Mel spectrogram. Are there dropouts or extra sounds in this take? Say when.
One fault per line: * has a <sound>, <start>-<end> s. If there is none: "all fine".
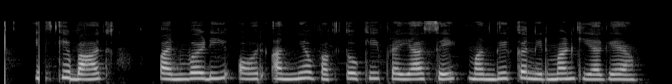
* has a dropout, 0.4-0.5 s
